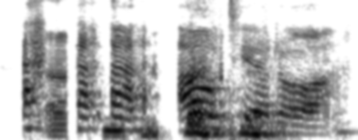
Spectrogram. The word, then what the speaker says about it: Aotearoa: And having arrived in Aotearoa, am I pronouncing it right? I'm getting a nod. Aotearoa.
